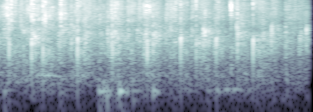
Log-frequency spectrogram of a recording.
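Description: An audience claps steadily, many hands producing a dense, crackling patter at moderate loudness for a few seconds, with faint murmurs mixed in.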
